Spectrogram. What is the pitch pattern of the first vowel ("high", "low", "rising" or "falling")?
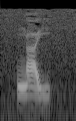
low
